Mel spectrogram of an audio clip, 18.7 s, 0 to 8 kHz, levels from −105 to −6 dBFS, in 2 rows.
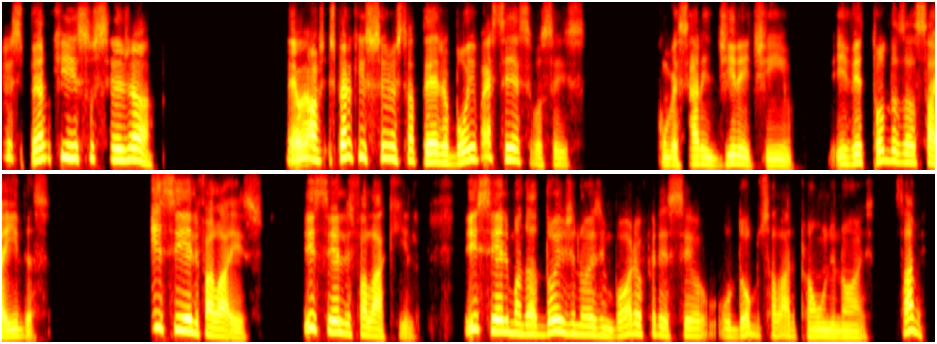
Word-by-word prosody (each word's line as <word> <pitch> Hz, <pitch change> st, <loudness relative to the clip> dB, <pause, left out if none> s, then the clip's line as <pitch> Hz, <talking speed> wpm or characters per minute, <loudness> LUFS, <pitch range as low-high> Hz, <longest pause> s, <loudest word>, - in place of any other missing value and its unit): Espero 220 Hz, -3 st, 0 dB
que 255 Hz, -, 0 dB
isso 230 Hz, -1 st, +3 dB
seja 200 Hz, -, +3 dB, 1.3 s
eu 105 Hz, -, +4 dB
acho 195 Hz, -3 st, +4 dB
espero 235 Hz, +2 st, +5 dB
que 255 Hz, -, -2 dB
isso 230 Hz, -, -1 dB
seja 230 Hz, 0 st, +1 dB
uma -, -, +4 dB
estratégia 165 Hz, -5 st, +3 dB
boa, 160 Hz, +9 st, +2 dB
e 220 Hz, -, +2 dB
vai -, -, -3 dB
ser, 210 Hz, -3 st, +2 dB
se -, -, -15 dB
vocês 115 Hz, 0 st, -10 dB, 0.7 s
conversarem 125 Hz, +2 st, -2 dB
direitinho 110 Hz, -4 st, -2 dB, 0.4 s
e 130 Hz, +2 st, -4 dB
ver 150 Hz, +3 st, +1 dB
todas 180 Hz, -2 st, -1 dB
as 150 Hz, -3 st, +1 dB
saídas 125 Hz, -3 st, -2 dB, 1.1 s
"e 275 Hz, -2 st, +2 dB
se 240 Hz, -, 0 dB
ele 215 Hz, -5 st, +7 dB
falar 135 Hz, -7 st, +2 dB
isso? 100 Hz, 0 st, -8 dB, 0.4 s
E 270 Hz, -5 st, +2 dB
se 215 Hz, -, -8 dB
eles 190 Hz, -5 st, +3 dB
falar 140 Hz, -5 st, 0 dB
aquilo? 110 Hz, -, -14 dB, 0.5 s
E 255 Hz, -3 st, +1 dB
se 220 Hz, -, -4 dB
ele 205 Hz, -1 st, +7 dB
mandar 175 Hz, -2 st, 0 dB
2 195 Hz, +5 st, +3 dB
de 170 Hz, -, -4 dB
nós 155 Hz, -3 st, -3 dB
embora 140 Hz, +5 st, -3 dB
e -, -, +1 dB
oferecer 140 Hz, -4 st, -6 dB
o 125 Hz, 0 st, -10 dB
dobro 80 Hz, -10 st, -5 dB
do -, -, -18 dB
salário 115 Hz, -, -7 dB
pra 120 Hz, +1 st, -8 dB
1 120 Hz, 0 st, -4 dB
de 115 Hz, -1 st, -4 dB
nós?", 110 Hz, -1 st, -7 dB, 0.2 s
sabe? -, -, -1 dB
155 Hz, 175 wpm, -23 LUFS, 125-205 Hz, 1.3 s, ele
